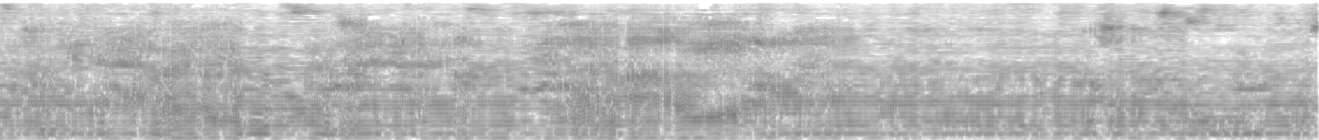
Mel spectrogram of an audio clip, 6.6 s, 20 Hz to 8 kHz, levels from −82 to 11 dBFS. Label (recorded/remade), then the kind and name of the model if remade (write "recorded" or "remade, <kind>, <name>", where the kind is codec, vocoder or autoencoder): remade, vocoder, HiFi-GAN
